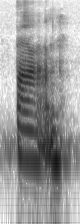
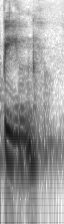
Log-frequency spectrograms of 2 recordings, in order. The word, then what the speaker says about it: bean: Ban not bean.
